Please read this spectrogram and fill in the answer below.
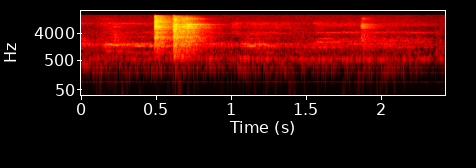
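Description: Quick-release (Touch & Go) camera plate of a TERIS TS50 fluid head being unlocked and pulled free: two sharp metal clicks in quick succession about half a second in, then a lighter click near the end.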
